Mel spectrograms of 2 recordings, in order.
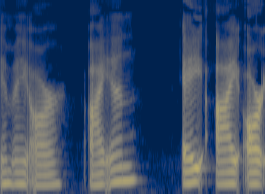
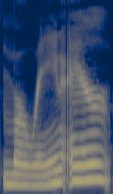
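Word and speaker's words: Marinaire: a and I think the recording even says Marine air because the recording doesn't know how to say it but when I talk to a person on the phone it's Marin air so we did that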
